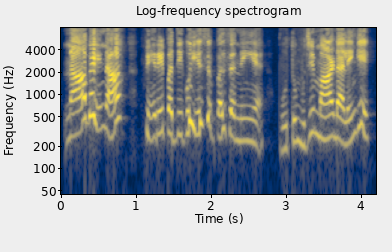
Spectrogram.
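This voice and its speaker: Woman acting a plaintive, high-voiced housewife. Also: expressive, normal speed, a bit bright, dry recording, studio quality. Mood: fearful. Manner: plaintive, complaining. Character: worried, timid neighbourhood housewife. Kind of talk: cartoon moral-story acting.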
